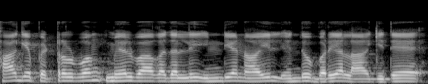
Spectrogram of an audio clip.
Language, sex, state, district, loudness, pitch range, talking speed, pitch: Kannada, male, Karnataka, Bangalore, -14 LUFS, 145-165 Hz, 110 wpm, 160 Hz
